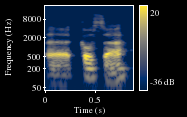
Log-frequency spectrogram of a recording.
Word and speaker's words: Xhosa: And then one of the other Zulu, he says the most spoken at home, but the other one that's commonly spoken is Xhosa. I'm not pronouncing it correctly because that involves like the clicks of the tongue, which are really difficult.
